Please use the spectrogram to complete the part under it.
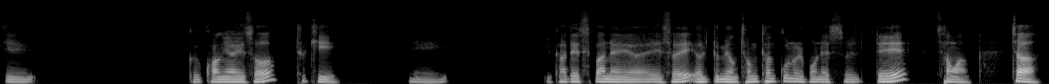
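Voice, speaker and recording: A middle-aged man leads a Bible class, retelling the story with lively, dramatic touches. His voice sits at an ordinary pitch. The sound is dry and close. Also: no room sound, muffled recording. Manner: lively retelling, acts out complaints with wails. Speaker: Bible teacher.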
